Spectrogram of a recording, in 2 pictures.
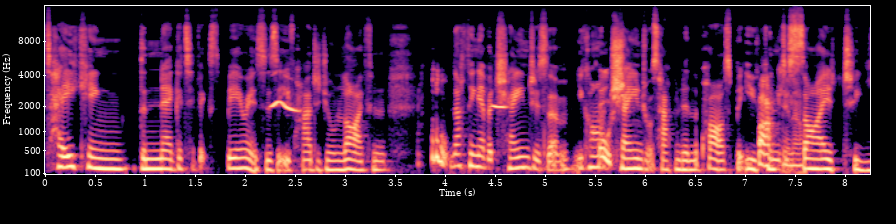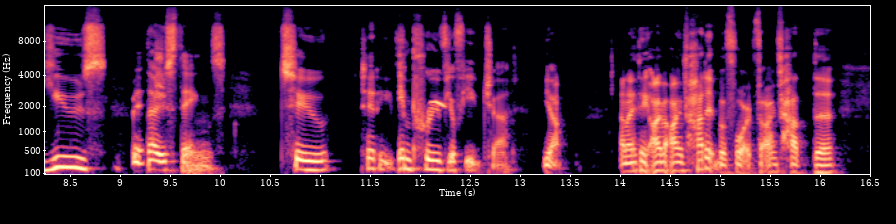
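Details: Adult man, 32, with Tourette syndrome acquired about seven years earlier, in his mid-20s, after a brain injury; occasional returning stammer; involuntary vocal tics including swearing, whistling and other interjections interrupt his speech; Tourette syndrome vocal tics.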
